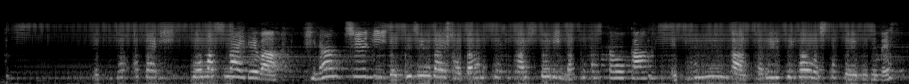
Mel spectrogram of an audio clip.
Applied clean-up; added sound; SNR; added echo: neural separator model SepFormer DNS4.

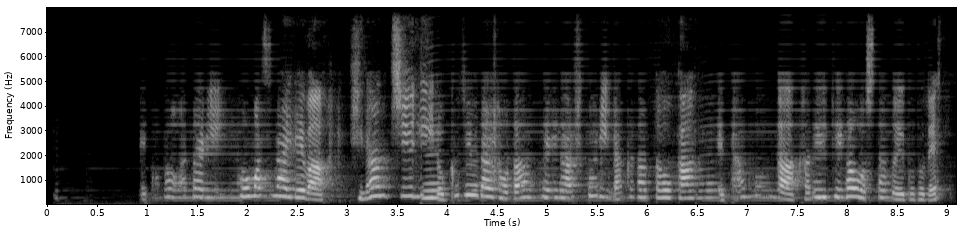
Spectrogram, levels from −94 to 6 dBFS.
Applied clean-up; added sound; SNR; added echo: neural mask model DeepFilterNet 3.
